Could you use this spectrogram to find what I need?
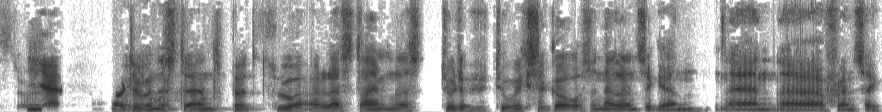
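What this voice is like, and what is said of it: Dutch accent, slightly British. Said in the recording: “your accent ... I think it's mostly Dutch accent ... you have like a British accent, a little bit.”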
